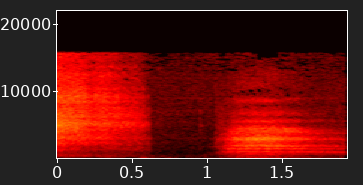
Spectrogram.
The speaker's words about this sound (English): I need all of you to breathe in through your nose and breathe out through your mouth.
